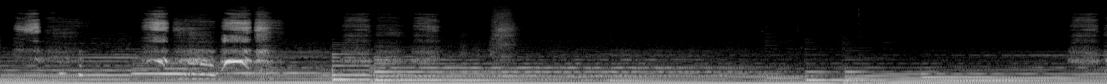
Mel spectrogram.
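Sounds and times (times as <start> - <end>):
slow background music: 0.0 - 11.0
woman crying and sobbing: 0.1 - 5.3.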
